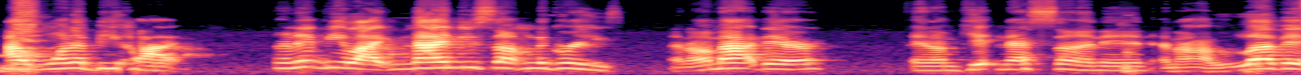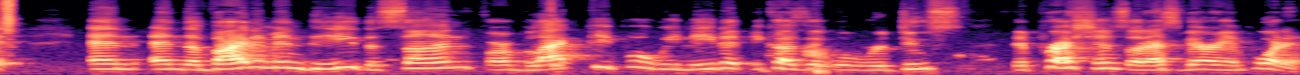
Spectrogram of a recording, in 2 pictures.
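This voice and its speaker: A woman's bright, sharp voice, fairly high in pitch, animated and with lively intonation, big swings in loudness and a fairly quick pace. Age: 40s. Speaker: vegan health guest. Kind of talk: casual chat.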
